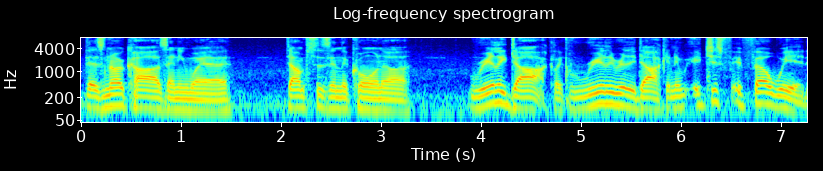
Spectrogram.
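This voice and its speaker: Lowish voiced aussie guy on a podcast, telling a story, swearing a lot and doing everyone's lines. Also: slight background noise. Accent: Australian. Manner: animated, swears freely, acts out quoted dialogue. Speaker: podcast co-host. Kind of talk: casual storytelling chat.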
